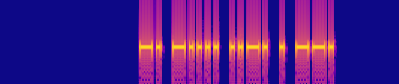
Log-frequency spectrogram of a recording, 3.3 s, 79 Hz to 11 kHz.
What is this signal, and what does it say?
Morse code, heard as a keyed tone, about 36 wpm, 700 Hz. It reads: N6FEG
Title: USA Call Signs - 5 Characters - 3x Character Spacing - 35wpm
